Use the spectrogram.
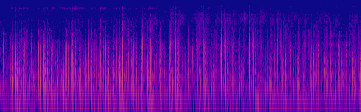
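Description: Two small solid wooden honey dippers with grooved heads, held in both hands with long red nails, are knocked and rubbed together close to the mic. The result is a quick, uneven stream of short, dry wooden clicks and scraping rattles. The sound is mostly low-mid, with little bright top end.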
